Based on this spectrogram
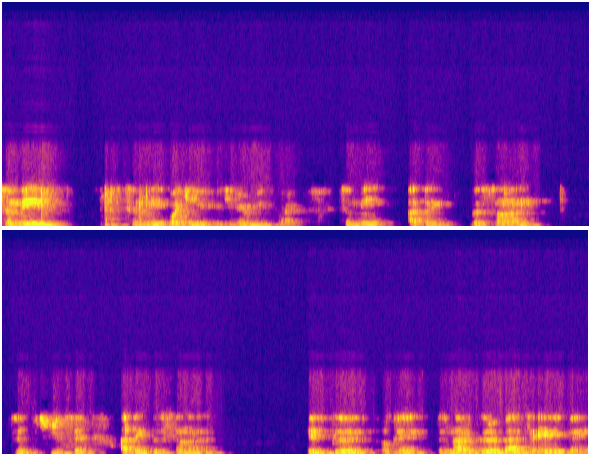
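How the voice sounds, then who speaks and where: Quiet, fairly slow speech with long, frequent pauses and ordinary pitch variation. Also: man, very deep, low pitch for a man. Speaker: livestreamer. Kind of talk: casual livestream talk. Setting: home at night, livestream. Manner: quiet, keeping voice down.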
